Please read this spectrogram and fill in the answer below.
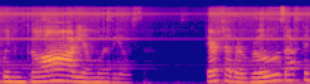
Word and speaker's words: Wingardium Leviosa: "Wingardium Levioso," he shouted, waving his arms wide like a windmill. "You're saying it wrong," Harry heard Hermione snap. "It's Wingardium Leviosa. Make the gar nice and long."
